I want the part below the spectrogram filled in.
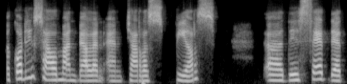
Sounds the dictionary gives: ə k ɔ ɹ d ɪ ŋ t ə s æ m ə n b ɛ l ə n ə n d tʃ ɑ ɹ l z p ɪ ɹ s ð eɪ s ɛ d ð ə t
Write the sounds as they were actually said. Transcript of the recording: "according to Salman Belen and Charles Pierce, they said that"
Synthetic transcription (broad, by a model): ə k ɔ ɹ d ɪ ŋ s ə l m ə n b ɛ l ə n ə n tʃ ɑ ɹ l s p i ɹ s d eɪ s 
